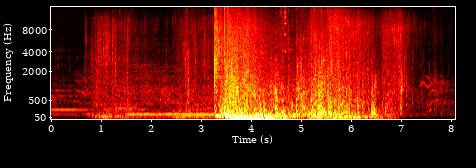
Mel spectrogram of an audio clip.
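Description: Rocks crumble and rumble loudly as debris falls.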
